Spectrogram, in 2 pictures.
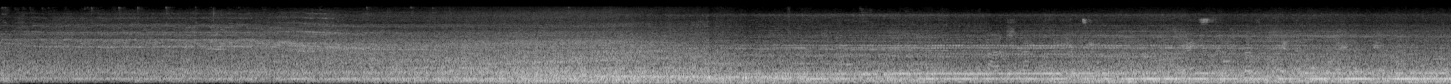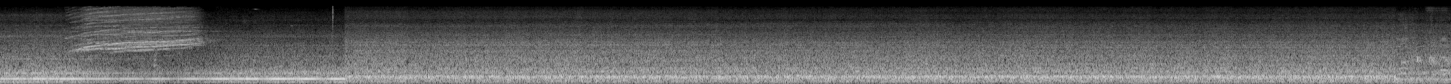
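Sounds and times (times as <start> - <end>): steady railway hum: 0.0 - 29.0
train rumbling: 0.0 - 29.0
high squeal: 0.1 - 4.1, 15.1 - 16.8.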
